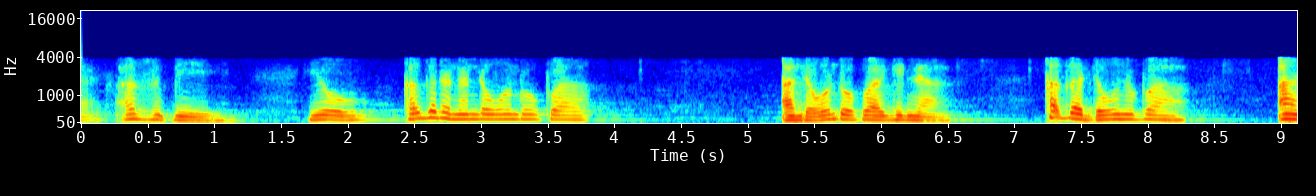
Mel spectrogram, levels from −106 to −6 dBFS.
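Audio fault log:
throughout, GSM full-rate codec: the speech has a plainly audible buzzy, gravelly roughness and a dull, boxed-in tone with no air or sibilant sparkle, since nothing above 4 kHz gets through. The coder rebuilds each stretch from a model of the vocal tract fed by an evenly spaced pulse train that keeps only a third of the original excitation samples. That coarse pulse source is what makes the grain, and the sound fits the 13 kbps full-rate coder.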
